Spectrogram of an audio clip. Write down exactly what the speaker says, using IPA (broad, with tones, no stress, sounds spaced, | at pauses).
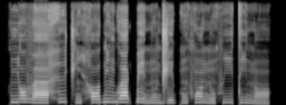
ɲ ɔ˧ v aː˨ h ɨ˦ t͡ʃ ĩ˨ h ɔ˦ ɗ ĩ˦ ɡʷ aː˦ k͡p e˦˨ n ũ˧ d͡ʒ e˧ kʷ ĩ˧ f ɔ̃˦ n ũ˨ f iː˦ t i˦ n ɔ̃˨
